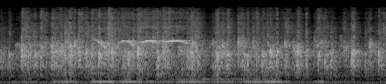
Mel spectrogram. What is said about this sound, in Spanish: Un aplauso a nuestro Dios.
